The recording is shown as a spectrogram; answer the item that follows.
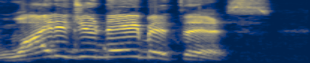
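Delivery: furious yelling, very high and loud. Speaker recounts how a man yelled at them: retelling an angry yell. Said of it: "at one point he was yelling at me".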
